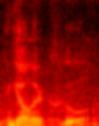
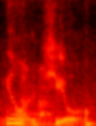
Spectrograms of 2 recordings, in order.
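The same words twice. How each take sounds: First: Said in the usual way. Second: "Y'all" sung out high and slow; playful high sing-song on "Y'all"; higher, slow y'all are cool. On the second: Shown as a demonstration. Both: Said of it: "They really are cool".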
